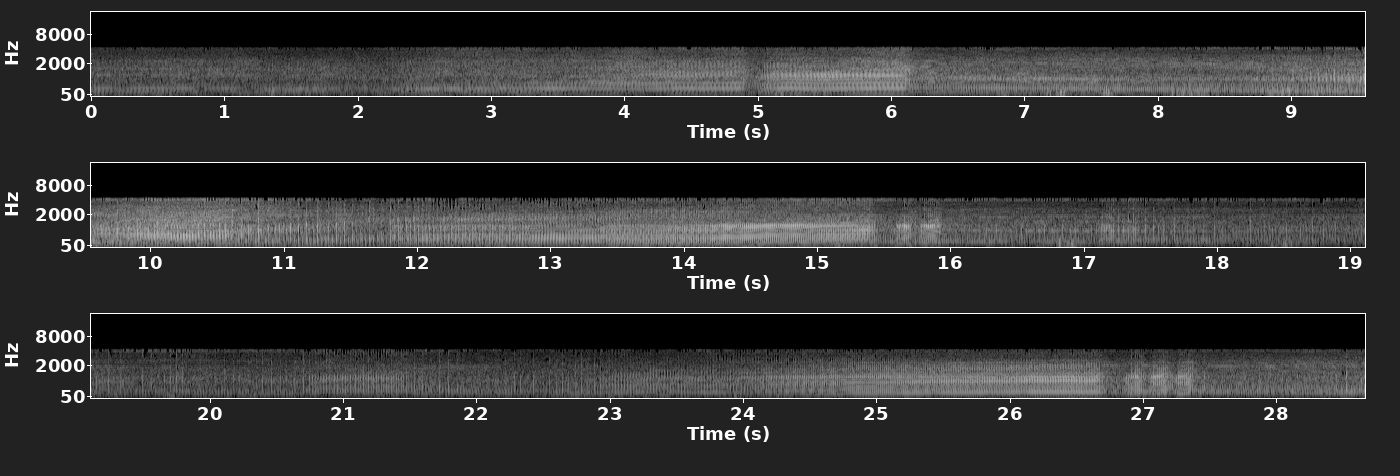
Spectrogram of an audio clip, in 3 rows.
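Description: Homelite ST-155 25cc two-stroke weedeater engine with a drilled-out muffler, driving a homemade spindle-drive bike, revving up and down as the bike rides past and back. Its pitch climbs and sinks several times, and it drops off suddenly three times as the throttle is let go.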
